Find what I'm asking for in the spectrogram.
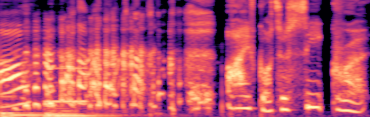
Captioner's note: both giggling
